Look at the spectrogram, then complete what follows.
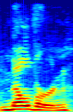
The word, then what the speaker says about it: Melbourne: all of the letters except most of them are silent oh so they spelled the same way that we see it on the map but they just pronounce it without notice yeah all right yes you can tell that if you're got Australian and you say it Melbourne they'll be like well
